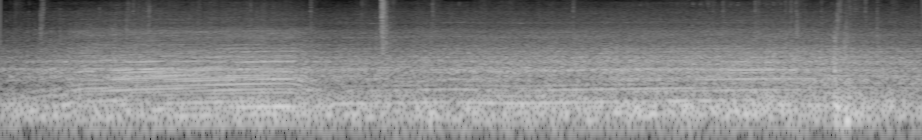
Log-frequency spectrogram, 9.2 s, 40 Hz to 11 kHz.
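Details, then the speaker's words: 2003 Renault Vel Satis 3.0 V6 DV6 turbo diesel automatic, two tonnes, driven uphill at full throttle at national speed limit: deep, even diesel note climbing smoothly, no knocks or misses, old-school diesel sound; healthy acceleration under load. "Bit old school diesel style. Oh, it does sound nice."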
